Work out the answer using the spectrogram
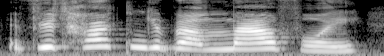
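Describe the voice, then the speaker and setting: A woman reading the lines of a clever, cautious teenage schoolgirl with a skeptical, measured way of talking. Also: high-pitched, lively intonation, bright, forceful tone.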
